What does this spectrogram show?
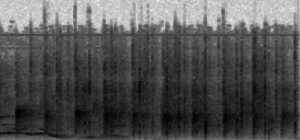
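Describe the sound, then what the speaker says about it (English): Applause from a stand-up comedy audience rises and keeps going as a scattered run of claps, moderately loud, with a voice and some crowd noise mixed in early on. "Can I get a round of applause for kids?"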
